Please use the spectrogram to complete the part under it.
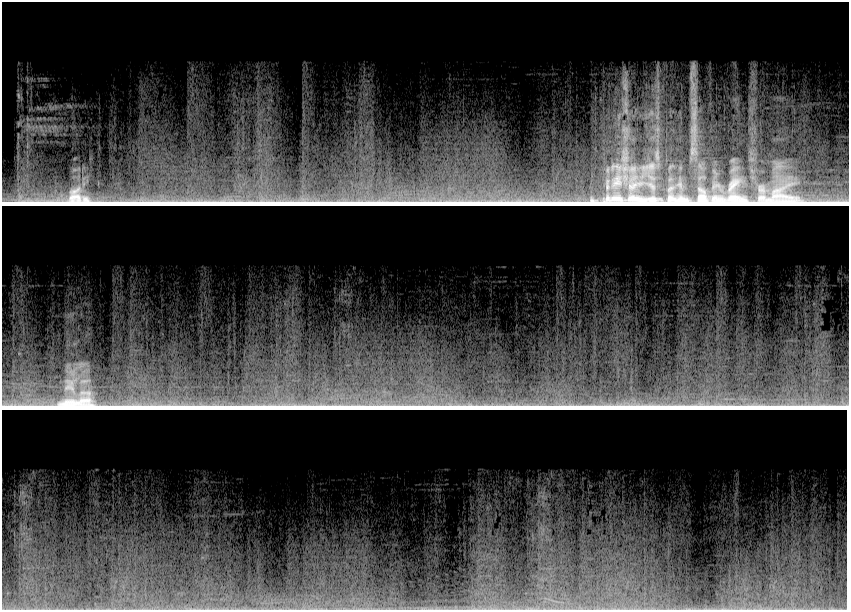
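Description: Game battle effects clash and whoosh quietly in the background.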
